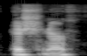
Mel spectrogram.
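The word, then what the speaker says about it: Hischier: notification there pellot fees it over to hisher hner that's how you say it hner tried to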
